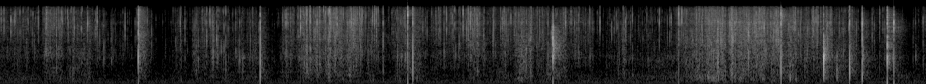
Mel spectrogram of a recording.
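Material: Plastic.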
